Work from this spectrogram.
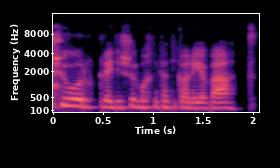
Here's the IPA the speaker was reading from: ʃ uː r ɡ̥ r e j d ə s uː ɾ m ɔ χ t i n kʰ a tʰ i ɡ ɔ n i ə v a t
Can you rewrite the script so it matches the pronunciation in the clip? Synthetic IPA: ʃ uː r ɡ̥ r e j d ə ʃ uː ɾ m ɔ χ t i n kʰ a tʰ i ɡ ɔ n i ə v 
